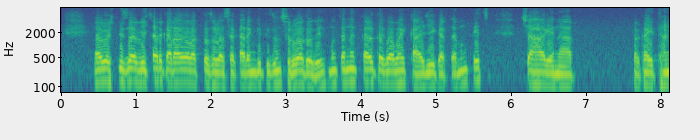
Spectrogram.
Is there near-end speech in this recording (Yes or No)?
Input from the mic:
No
